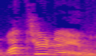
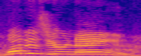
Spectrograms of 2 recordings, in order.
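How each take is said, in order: First: Said in the usual way. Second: "What" punched higher and louder, demanding; stress on WHAT. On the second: Shown as a demonstration. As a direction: hit "What" hard, insisting on an answer.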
